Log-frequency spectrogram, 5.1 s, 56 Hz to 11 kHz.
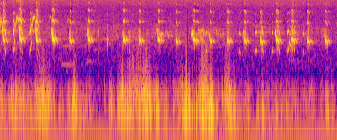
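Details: Osprey calling at the Charlo nest on 27 April 2024, when a whole whitefish reaches the banded female. Steady stream of shrill, piping chirps, several per second throughout, with heavy low wind buffeting beneath.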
